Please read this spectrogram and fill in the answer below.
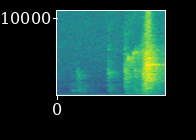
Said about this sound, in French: On frappe à la porte de la chambre.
